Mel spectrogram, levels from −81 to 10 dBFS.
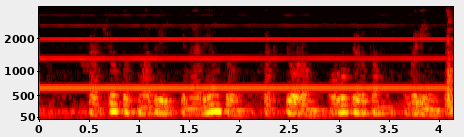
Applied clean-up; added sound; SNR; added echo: none; Wind instrument, woodwind instrument; 12 dB; reverberation time 0.3 s.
